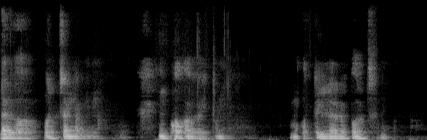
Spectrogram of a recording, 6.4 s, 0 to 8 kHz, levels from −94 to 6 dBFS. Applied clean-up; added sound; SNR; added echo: neural mask model DeepFilterNet 3.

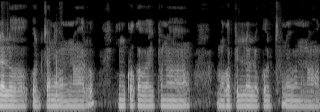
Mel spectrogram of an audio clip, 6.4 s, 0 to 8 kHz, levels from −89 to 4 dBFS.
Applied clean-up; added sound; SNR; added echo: none; none; none; none.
